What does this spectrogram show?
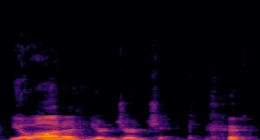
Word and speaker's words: Jędrzejczyk: That is Zhang Weili fighting my personal favorite woman fighter, Joanna Jędrzejczyk. Okay, how do you like that pronunciation?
